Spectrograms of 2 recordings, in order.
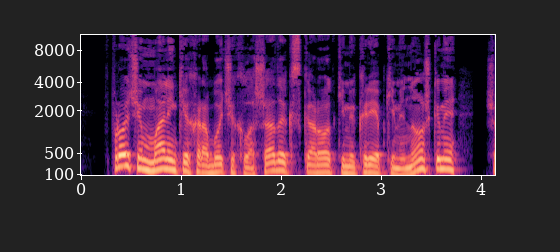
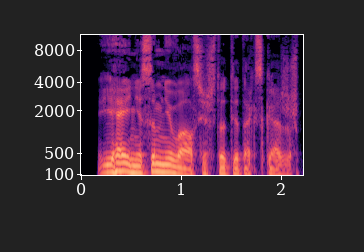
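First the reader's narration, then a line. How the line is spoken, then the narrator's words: Muttered. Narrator (Russian): пробормотал я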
